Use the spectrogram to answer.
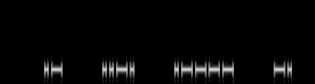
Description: Morse code, heard as a keyed tone, about 36 wpm, spaced as for 16 wpm, 700 Hz. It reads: AF1N
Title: USA Call Signs - 4 Characters - 4x Character Spacing - 35wpm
